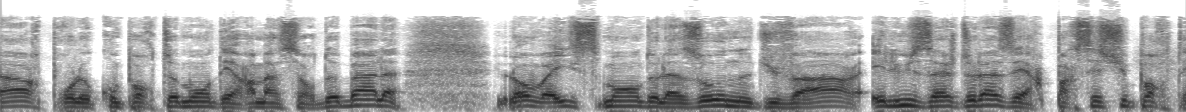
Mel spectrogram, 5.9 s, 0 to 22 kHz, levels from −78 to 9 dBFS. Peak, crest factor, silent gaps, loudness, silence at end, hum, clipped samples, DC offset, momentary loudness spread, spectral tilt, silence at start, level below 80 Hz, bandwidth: 0 dBFS; 10 dB; none; -9 LUFS; 0 s; none; under 0.1%; 0.8%; 4 LU; -4 dB/octave; 0 s; -38 dBFS; over 20 kHz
